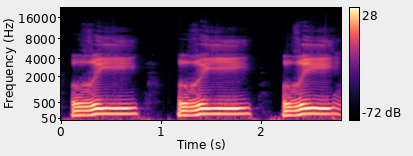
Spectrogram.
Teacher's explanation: ketika huruf gin dia berharakat baris bawah, maka huruf ginnya dia ketebalannya berkurang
